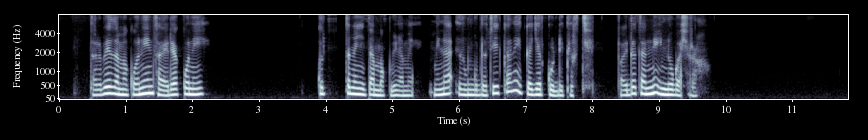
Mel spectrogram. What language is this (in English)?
Nobiin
